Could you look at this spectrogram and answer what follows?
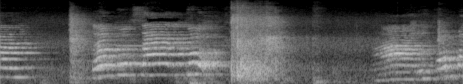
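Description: Students in a classroom clap together on a teacher's cue in a short, sharp burst, set between stretches of a voice talking.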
